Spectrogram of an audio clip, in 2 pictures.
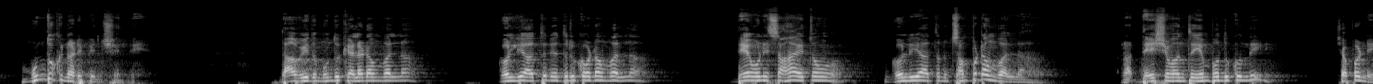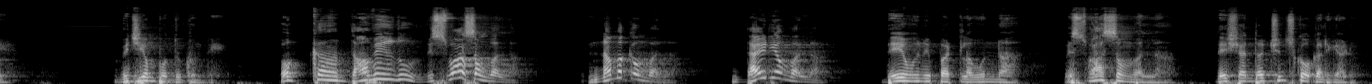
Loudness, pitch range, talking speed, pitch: -21 LUFS, 120-185 Hz, 75 wpm, 170 Hz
